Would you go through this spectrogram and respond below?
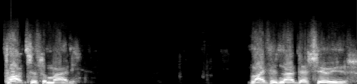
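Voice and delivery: ordinary talk, nothing marked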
